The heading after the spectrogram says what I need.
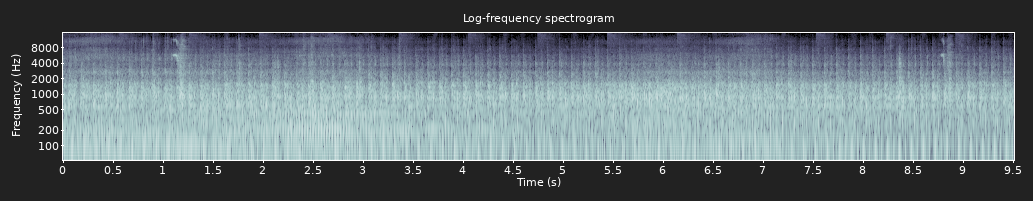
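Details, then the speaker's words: Kubota G3000 diesel tractor, runs and starts easily with good power and compression, idling with a harsh uneven knock about three per second; worn flywheel-side bearing NF308 found pitted on teardown. "Suaranya sangat kasar sekali ya ini dimungkinkan menurut saya ini bisa jadi ini adalah lakernya atau piringnya dimana piring yang dekat dengan roda gila"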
